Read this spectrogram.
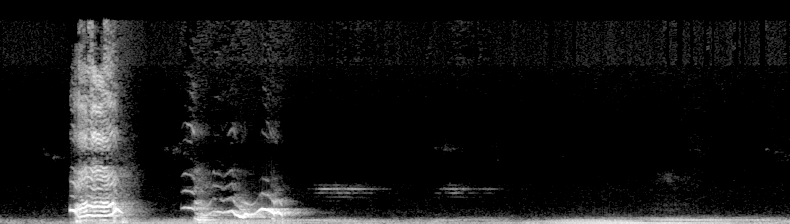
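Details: Hesoten, a pet female fennec fox, makes sweet noises while jumping into her owner's arms indoors: one sharp high squeal, then a quavering warbled call that rises and falls, followed by quiet room sounds and faint music.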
